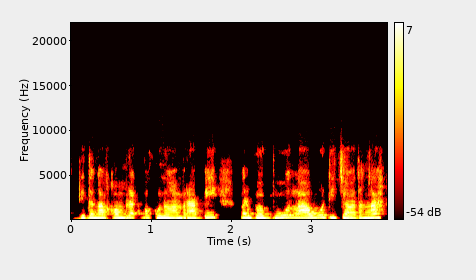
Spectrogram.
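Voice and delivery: usual speaking voice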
